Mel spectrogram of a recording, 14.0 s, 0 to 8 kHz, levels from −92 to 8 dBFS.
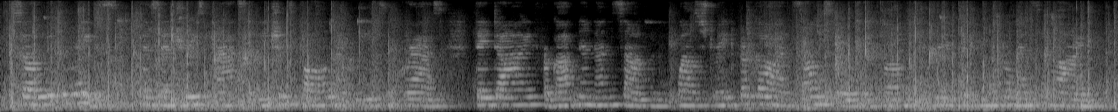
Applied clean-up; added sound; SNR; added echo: none; Run; 2 dB; reverberation time 0.6 s.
